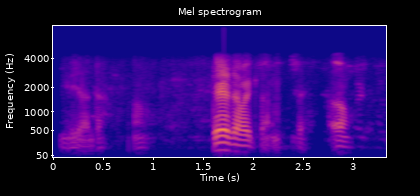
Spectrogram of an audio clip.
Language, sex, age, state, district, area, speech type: Bodo, male, 45-60, Assam, Chirang, urban, conversation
